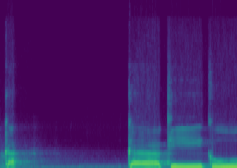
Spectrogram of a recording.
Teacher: Ka hemes itu mengalir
